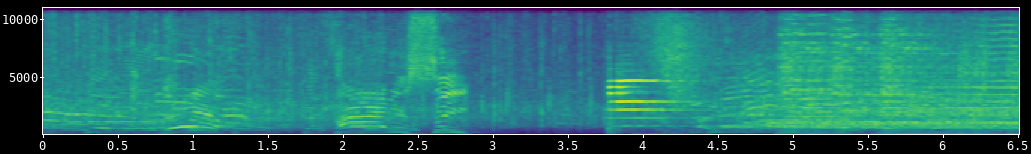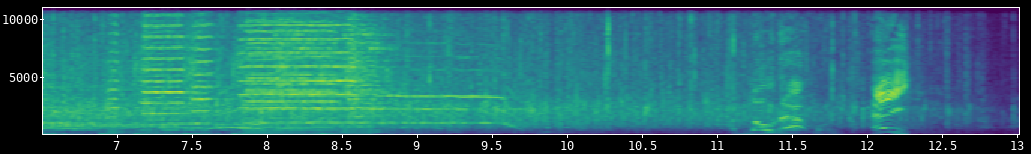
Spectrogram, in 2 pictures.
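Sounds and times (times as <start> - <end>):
audience applauding: 0.0 - 13.0
band music cue with chords: 4.2 - 9.1.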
